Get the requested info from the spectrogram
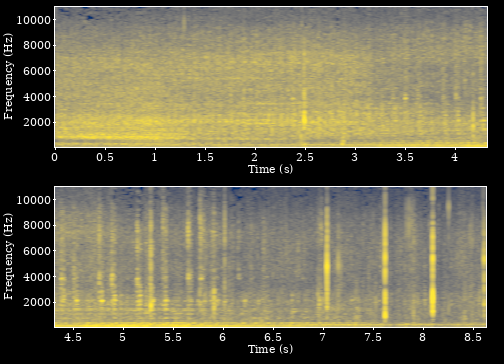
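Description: A car engine running as the vehicle drives slowly past, growing louder to a peak about halfway through and then fading. A few sharp clicks near the end.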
